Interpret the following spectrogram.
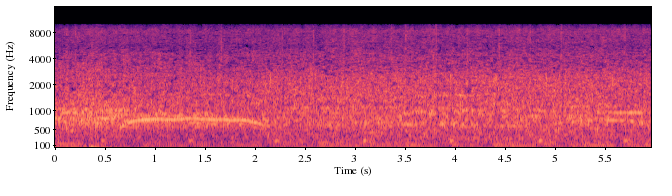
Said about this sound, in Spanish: ¿Cómo fue recibido Plácido Domingo? Pues en vez de contártelo yo, ¿qué te parece si escuchamos esta ovación que tuvo el tenor?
